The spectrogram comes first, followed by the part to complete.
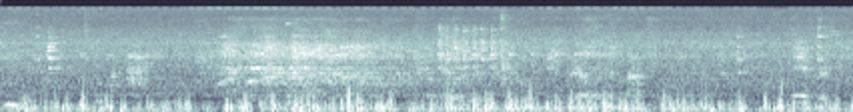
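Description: Muffled, indistinct voices from a TV sitcom scene, with no clear words.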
